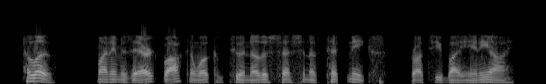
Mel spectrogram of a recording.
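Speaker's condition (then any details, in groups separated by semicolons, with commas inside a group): No condition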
